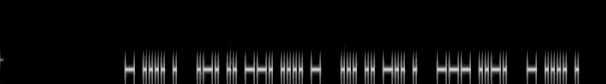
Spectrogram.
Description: Morse code, heard as a keyed tone, about 40 wpm, 700 Hz. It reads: THE RIGHT SIDE OF THE
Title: Sets of 5 Words Encore 40wpm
